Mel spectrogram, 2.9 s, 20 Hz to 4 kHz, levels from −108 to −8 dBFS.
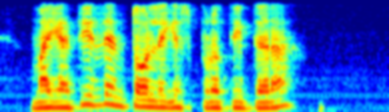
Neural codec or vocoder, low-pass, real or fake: none; 3.6 kHz; real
